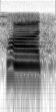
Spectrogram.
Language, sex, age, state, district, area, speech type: Maithili, female, 30-45, Bihar, Saharsa, rural, conversation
